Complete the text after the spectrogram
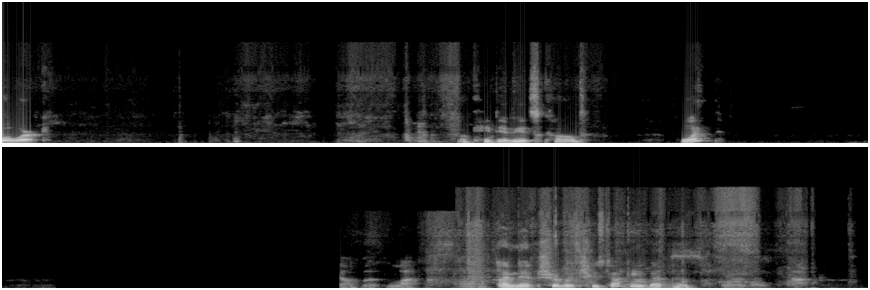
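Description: Paper rustles as it is folded and handled.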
